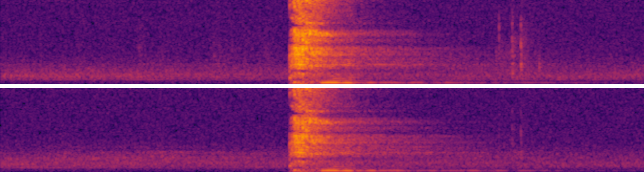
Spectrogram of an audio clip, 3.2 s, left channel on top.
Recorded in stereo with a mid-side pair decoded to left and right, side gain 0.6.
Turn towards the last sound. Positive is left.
turn(degrees=20)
